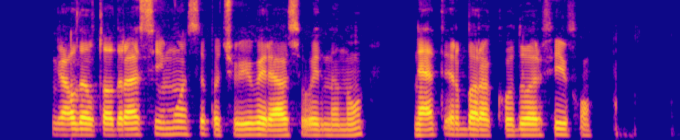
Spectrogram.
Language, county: Lithuanian, Vilnius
